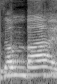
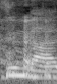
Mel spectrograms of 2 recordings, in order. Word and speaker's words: Zumba: has to be there instead of zoom zomba it's like zumba zumba and so the classes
